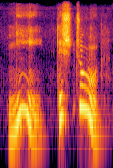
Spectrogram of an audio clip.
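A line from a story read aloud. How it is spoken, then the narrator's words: Exclaimed. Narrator (Ukrainian): вигукнув Рон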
